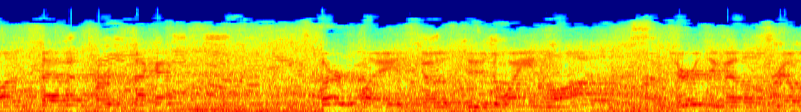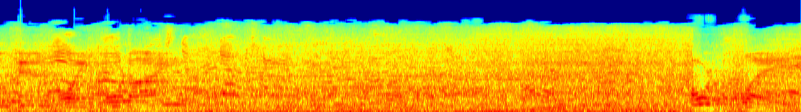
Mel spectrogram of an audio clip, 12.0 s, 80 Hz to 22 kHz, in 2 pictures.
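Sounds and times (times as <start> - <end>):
engine rumbling: 0.0 - 12.0
murmur of crowd chatter: 0.0 - 12.0.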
